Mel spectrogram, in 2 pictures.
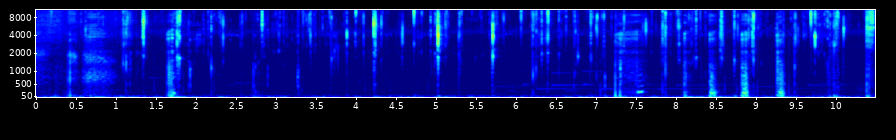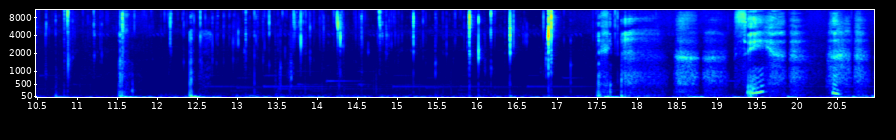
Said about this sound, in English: I'll cheer you up by licking away the tears from your cheek. This is gonna feel nice. Here.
